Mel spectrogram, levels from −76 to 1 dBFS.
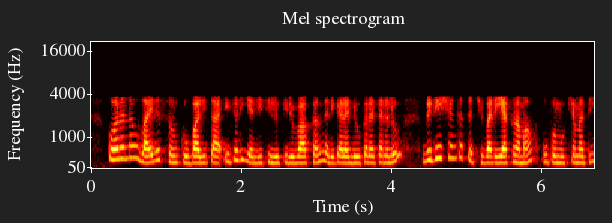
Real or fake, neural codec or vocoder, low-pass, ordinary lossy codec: fake; codec, 24 kHz, 0.5 kbps, DualCodec; 3.6 kHz; none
